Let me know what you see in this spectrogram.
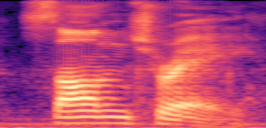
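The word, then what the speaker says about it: Sentri: it is I century he pronounces his name song Trey okay okay what's your job son Trey I've been waiting here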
